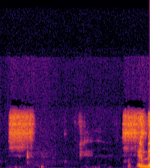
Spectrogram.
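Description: A pause in a man's speech over a video-call link: a brief high hiss and a faint click, then about a second of dead silence before he starts speaking again near the end.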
